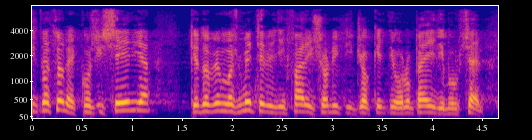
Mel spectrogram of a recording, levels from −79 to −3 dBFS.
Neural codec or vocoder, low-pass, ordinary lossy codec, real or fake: vocoder, 22.05 kHz, 80 mel bands, WaveNeXt; 7.2 kHz; none; fake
